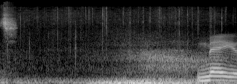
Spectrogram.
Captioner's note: fires crackle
